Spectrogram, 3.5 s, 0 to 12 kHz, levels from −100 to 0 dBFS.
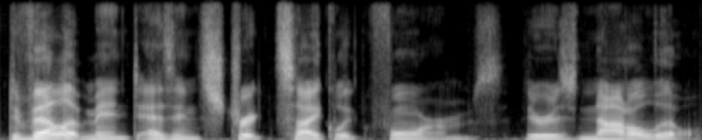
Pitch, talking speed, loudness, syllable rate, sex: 160 Hz, 190 wpm, -22 LUFS, 5.1 syllables/s, female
